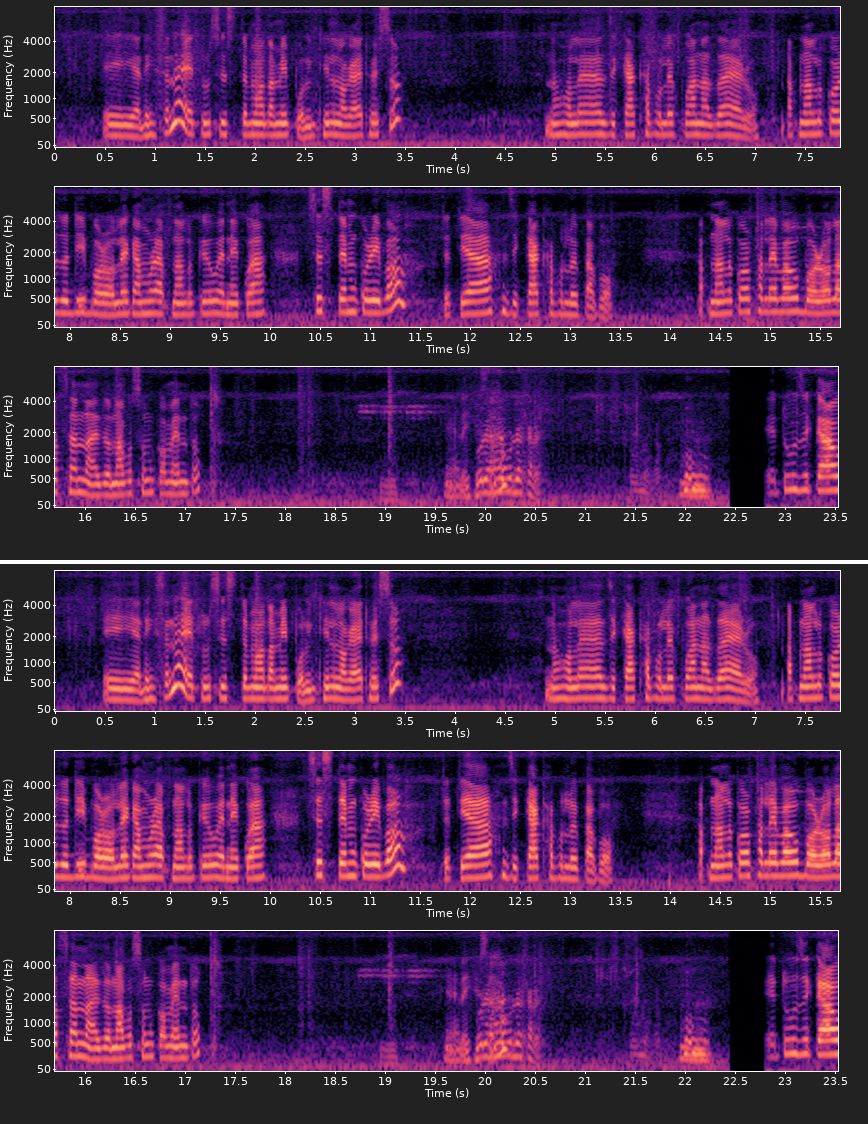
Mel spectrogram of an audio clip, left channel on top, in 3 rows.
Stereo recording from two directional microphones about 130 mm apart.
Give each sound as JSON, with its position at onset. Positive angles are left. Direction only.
{"t": 0.4, "sound": "speech", "side_deg": -20}
{"t": 4.9, "sound": "speech", "side_deg": -15}
{"t": 19.5, "sound": "speech", "side_deg": -20}
{"t": 22.8, "sound": "speech", "side_deg": -10}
